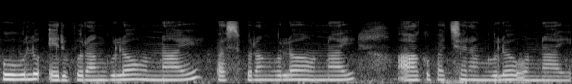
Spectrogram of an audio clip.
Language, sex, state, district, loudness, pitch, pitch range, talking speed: Telugu, female, Telangana, Mahabubabad, -16 LUFS, 210 Hz, 200-220 Hz, 105 wpm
